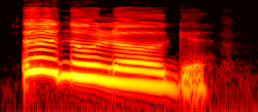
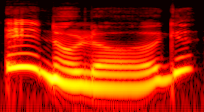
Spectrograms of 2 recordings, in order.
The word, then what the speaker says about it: œnologue: Alors, quel est le rapport entre tous les mots suivants Carrousel, abasourdir, gageur, dégingandé, œnologue, handball, tagliatelle.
